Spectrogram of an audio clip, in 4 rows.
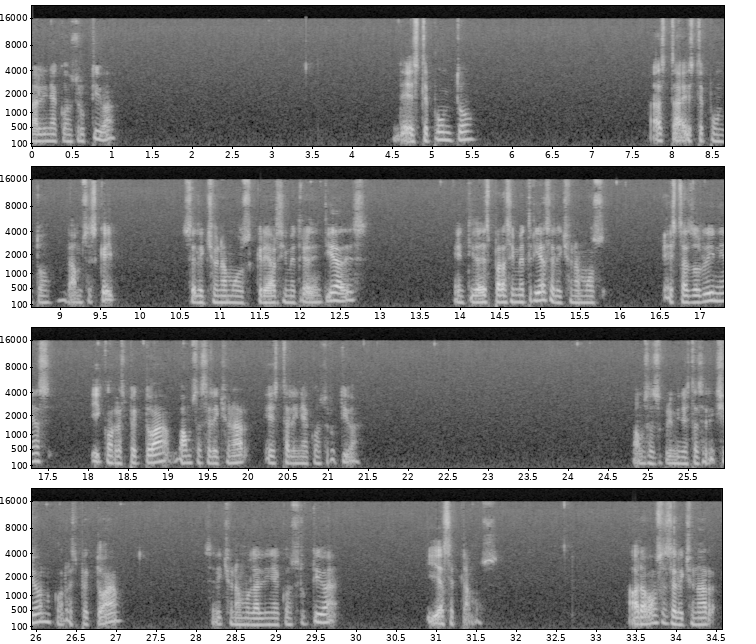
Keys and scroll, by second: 9.0 Escape, 25.1 Delete.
